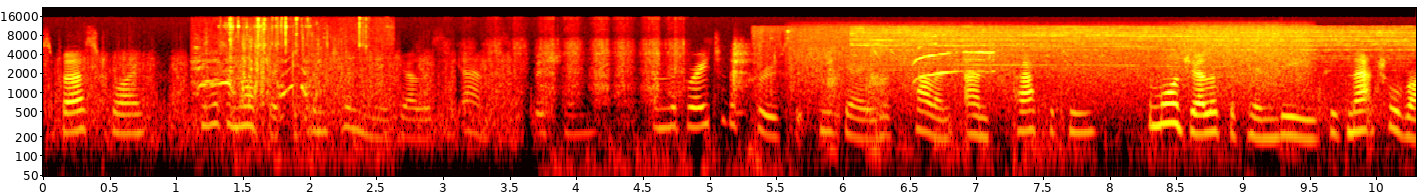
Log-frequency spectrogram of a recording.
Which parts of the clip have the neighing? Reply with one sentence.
The neighing can be heard from 1.1 to 2.6 s and from 5.3 to 7.2 s.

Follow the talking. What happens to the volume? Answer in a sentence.
The volume of the talking goes down, then up.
